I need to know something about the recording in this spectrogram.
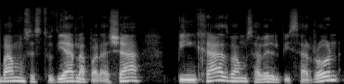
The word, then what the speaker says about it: Pinjás: significa boca de serpiente se puede leer ahorita se los voy a mostrar como pinjas también pero la pronunciación en cuanto a fonética sería pinjas este esta esta parashá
